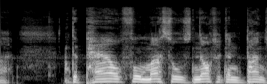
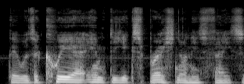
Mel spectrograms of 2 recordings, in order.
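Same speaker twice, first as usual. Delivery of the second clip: usual speaking voice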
